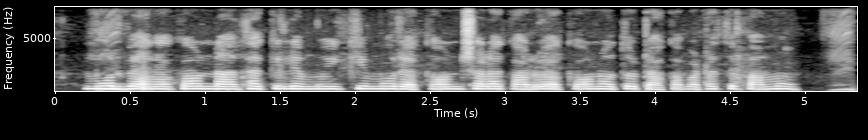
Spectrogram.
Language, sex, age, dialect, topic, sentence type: Bengali, female, 18-24, Rajbangshi, banking, question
